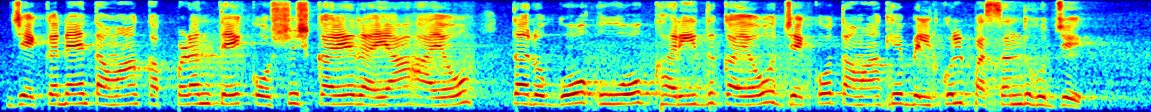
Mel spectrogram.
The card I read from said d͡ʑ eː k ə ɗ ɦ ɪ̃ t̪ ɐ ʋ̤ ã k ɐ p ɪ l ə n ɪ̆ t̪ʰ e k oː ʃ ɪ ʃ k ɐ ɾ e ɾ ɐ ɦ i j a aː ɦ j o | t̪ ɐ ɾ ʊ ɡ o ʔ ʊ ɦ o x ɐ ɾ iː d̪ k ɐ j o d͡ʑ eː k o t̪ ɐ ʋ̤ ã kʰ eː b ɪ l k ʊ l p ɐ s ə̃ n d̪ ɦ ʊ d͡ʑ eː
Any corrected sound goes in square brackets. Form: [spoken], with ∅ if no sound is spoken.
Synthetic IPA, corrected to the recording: d͡ʑ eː k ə ɗ ɦ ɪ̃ t̪ ɐ ʋ̤ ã k ɐ p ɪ [ɽ] ə n ɪ̆ [t̪] e k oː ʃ ɪ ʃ k ɐ ɾ e ɾ ɐ ɦ i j a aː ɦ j o | t̪ ɐ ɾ ʊ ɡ o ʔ ʊ ɦ o x ɐ ɾ iː d̪ k ɐ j o d͡ʑ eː k o t̪ ɐ ʋ̤ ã kʰ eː b ɪ l k ʊ l p ɐ s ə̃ n d̪ ɦ ʊ d͡ʑ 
